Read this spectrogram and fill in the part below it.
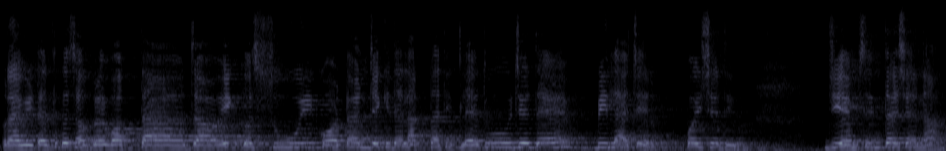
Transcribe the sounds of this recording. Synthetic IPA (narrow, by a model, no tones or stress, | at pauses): pɾajʋeʈat̪ukəsəɡɭɛʋəɡt̪ad͡zaweksujkɔʈənd͡ʑekit̪ɛ̃laɡt̪at̪ːit̪lajt̪ud͡ʑet̪ɛ̃bilat͡ɕeɾpəjɕed̪iuːn | d͡ʑiemsint̪əɕɛna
